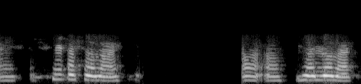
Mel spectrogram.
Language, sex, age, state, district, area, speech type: Assamese, female, 45-60, Assam, Tinsukia, urban, conversation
